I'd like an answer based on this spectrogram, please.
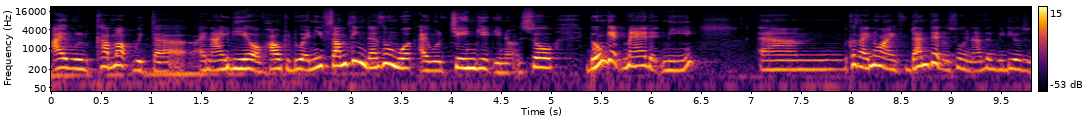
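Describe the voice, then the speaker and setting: With a strong Malaysian accent, the speaker talks at a fairly quick pace with ordinary pitch variation. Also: woman. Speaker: loom knitting tutor. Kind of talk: tutorial. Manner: chatty, many fillers.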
